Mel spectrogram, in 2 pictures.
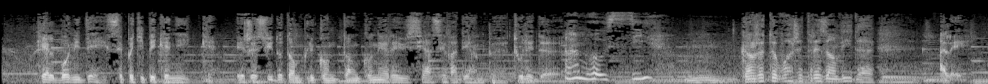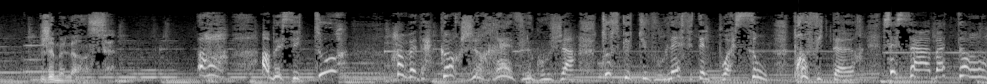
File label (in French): Mouette, comedie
